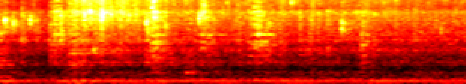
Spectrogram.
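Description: Garlic and green onion go into hot coconut oil in a pan, giving a soft, continuous crackling sizzle with a faint stirring texture, quiet and steady throughout with nobody talking.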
